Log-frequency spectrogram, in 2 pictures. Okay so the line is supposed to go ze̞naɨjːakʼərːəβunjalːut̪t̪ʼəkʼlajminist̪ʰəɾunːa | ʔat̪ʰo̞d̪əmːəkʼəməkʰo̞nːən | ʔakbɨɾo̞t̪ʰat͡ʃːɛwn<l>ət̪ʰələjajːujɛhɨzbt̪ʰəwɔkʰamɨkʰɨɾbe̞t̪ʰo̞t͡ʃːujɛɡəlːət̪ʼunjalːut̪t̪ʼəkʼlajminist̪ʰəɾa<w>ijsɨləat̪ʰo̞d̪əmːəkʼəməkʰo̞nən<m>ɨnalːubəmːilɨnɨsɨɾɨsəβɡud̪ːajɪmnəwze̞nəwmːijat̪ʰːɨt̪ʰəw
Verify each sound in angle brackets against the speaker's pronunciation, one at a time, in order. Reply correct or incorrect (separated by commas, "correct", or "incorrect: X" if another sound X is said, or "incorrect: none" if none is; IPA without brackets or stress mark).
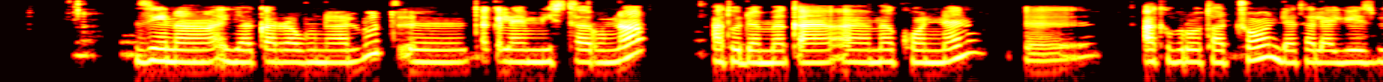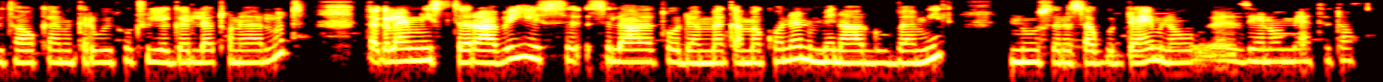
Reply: correct, incorrect: β, correct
